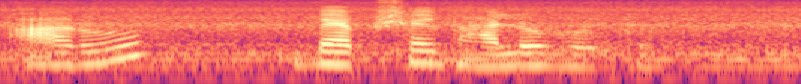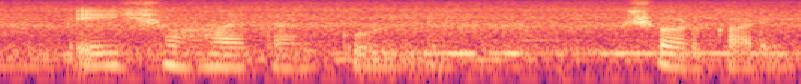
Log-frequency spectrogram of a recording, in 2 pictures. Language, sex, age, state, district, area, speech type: Bengali, female, 45-60, West Bengal, Birbhum, urban, spontaneous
